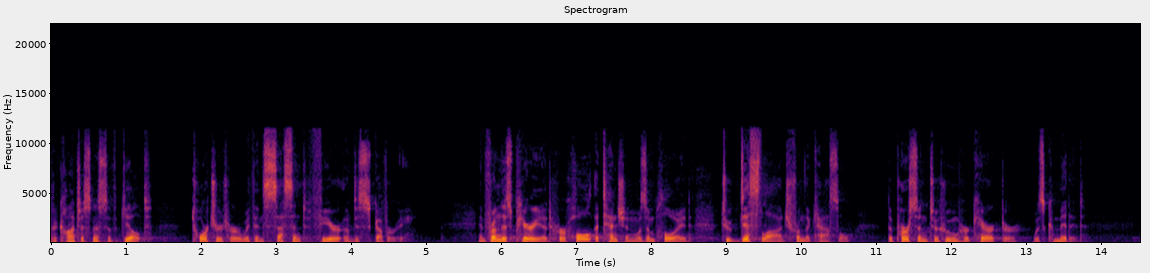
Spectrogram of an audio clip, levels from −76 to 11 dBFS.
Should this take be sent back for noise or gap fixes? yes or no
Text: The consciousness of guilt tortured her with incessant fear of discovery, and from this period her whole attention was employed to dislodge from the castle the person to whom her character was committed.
no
